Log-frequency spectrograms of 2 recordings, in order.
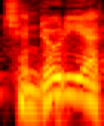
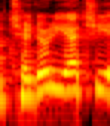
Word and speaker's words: Centodieci: Introducing the LEGO Speed Champions Bugatti Chendodia. And yes, I had to look up the pronunciation of this set online.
